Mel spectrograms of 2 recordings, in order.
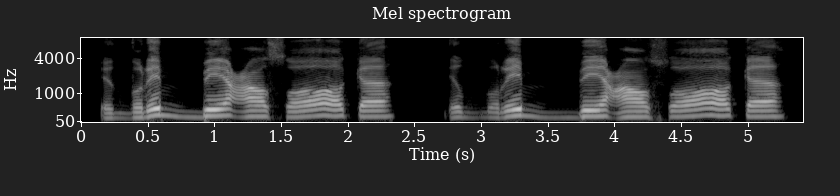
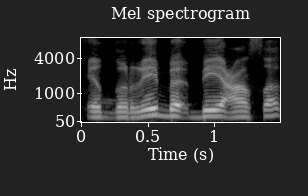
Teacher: Tak boleh idrib bi'asa, qalqalah dah tak ada. Kita terus masuk dalam ba yang sabdu ni dengan huruf ba satu je. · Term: idgham mutamathilain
